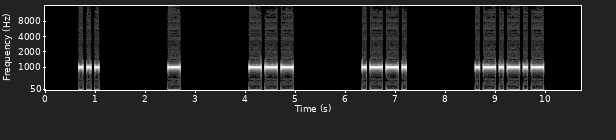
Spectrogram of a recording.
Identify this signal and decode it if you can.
Morse code, heard as a keyed tone, about 15 wpm, spaced as for 5 wpm, 1000 Hz. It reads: STOP.
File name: qotdfiles / 5wpm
